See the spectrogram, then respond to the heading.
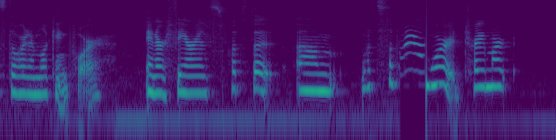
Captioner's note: cat meows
